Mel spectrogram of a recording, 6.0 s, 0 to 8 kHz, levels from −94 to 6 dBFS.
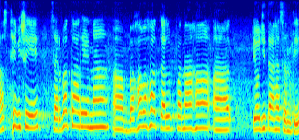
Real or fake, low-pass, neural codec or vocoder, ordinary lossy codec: fake; none; codec, 16 kHz, 8 kbps, FunCodec, trained on LibriTTS, 25 frames a second; none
